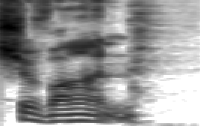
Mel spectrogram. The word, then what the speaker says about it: Siobhan: That's Siobhan. – Siobhan? – Yeah. – Siobhan, okay. Sorry, I apologize, is a wealthy housewife whose fairy tale life is, in fact, hiding some darker secrets. And when Siobhan disappears,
